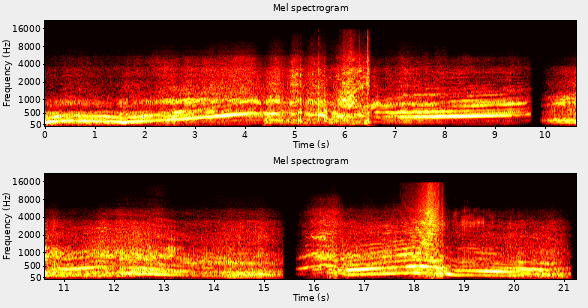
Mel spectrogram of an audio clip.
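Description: Supercar engines accelerating hard up a hill climb road, one car after another in three short runs. The engine note climbs and drops back at each upshift. A car passes close by about six seconds in and again near the end, with the pitch falling as it goes away.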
